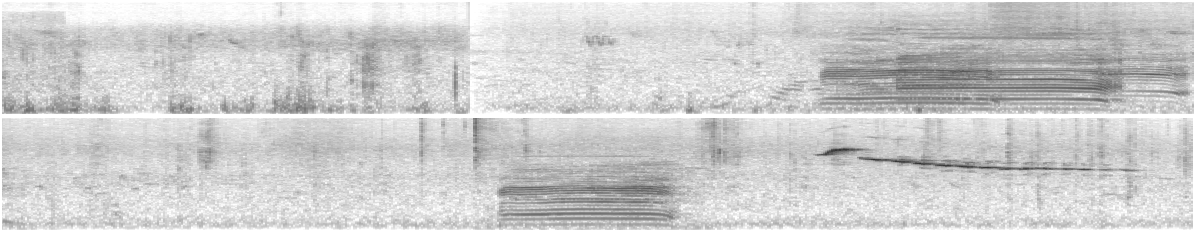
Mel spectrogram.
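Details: A tame cow in a herd walking towards a wide pasture on a quiet, sunny morning gives two long, deep, droning moos, followed by a brief bird whistle.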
